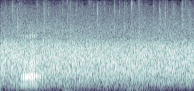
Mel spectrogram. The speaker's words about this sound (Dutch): Als dat je een applaus verdient en een aureool.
